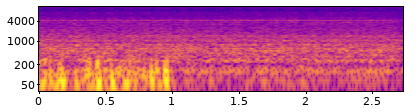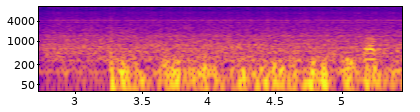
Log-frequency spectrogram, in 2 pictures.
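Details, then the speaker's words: Car with rough idle that persisted after replacing spark plugs and ignition coils: engine shakes, lumpy uneven idle with sagging revs, stalls after starting and again after restart, no power; traced to faulty MAF and O2 sensors. "นี้เราก็จะเห็นได้ว่าเวลาสตาร์ทเครื่องมาเครื่องมันก็จะสั่นแล้วก็จะเบาดับสตาร์ทใหม่แล้วก็สักพักนึงแล้วก็จะเบาดับเหมือนเดิมนะครับ"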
